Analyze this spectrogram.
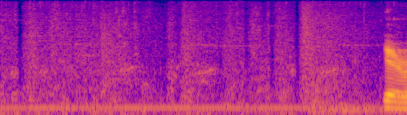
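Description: A sword swishes through the air in a short sweep.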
